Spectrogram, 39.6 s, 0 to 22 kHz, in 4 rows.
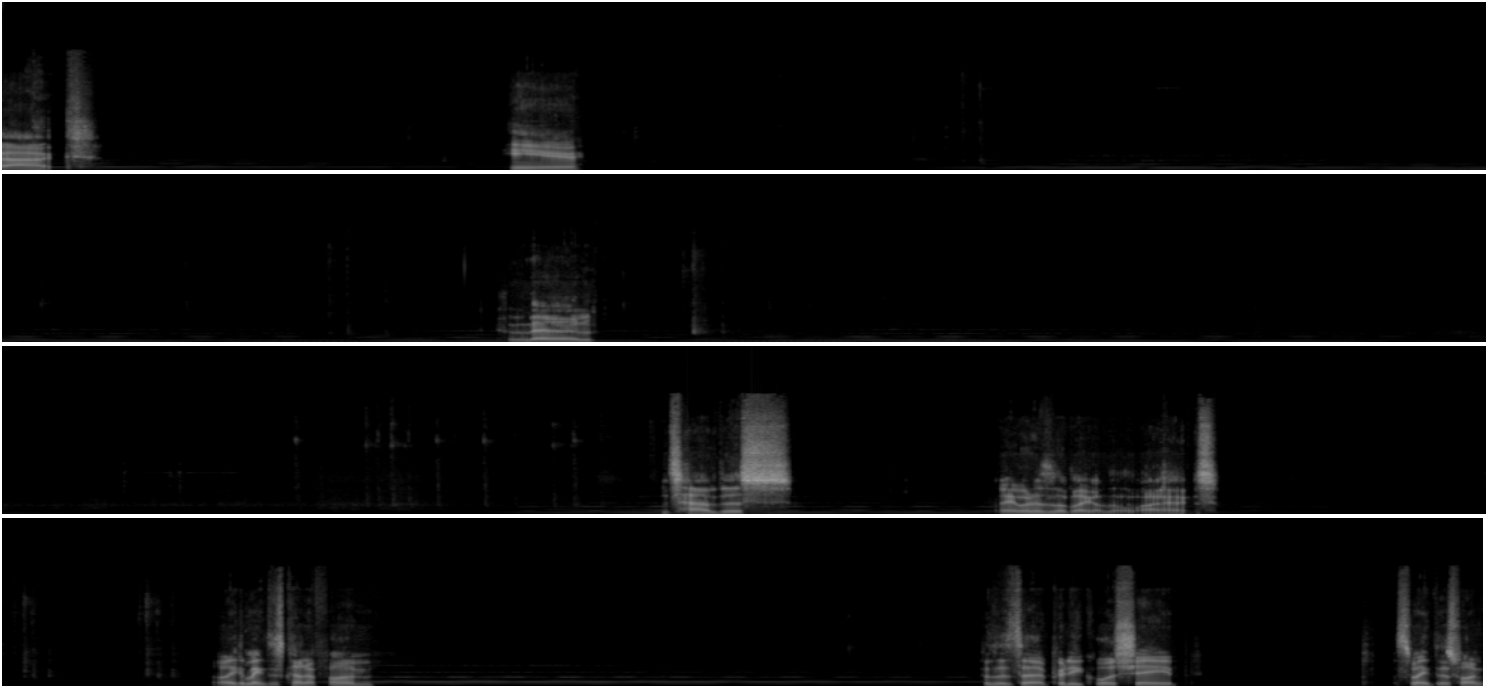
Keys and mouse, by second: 0.7-2.8 shift+middle drag, 3.6 click, 5.2 middle click, 6.4 space, 8.2 click, 10.1 middle click, 12.1 space, 13.9 click, 14.8 super+s, 15.7 click, 16.3 click, 18.5-20.6 drag, 20.9 click, 21.7 Up, 22.2 Down, 22.4 Down, 22.7 Up, 23.0 Up, 23.4 Down, 23.6 Up, 24.8 Down, 25.7 click, 27.0 click, 28.5-29.7 drag, 29.8 super+z, 30.6 super+z, 36.7-38.8 middle drag.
